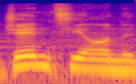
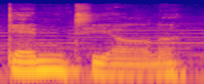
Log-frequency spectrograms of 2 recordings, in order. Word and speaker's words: Gentiana: I'm not, however, converted from Gentiana just yet to Gentiana.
